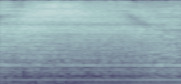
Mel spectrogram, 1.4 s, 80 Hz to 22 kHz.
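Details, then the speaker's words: Brand-new stock Pepperball VKS cranked all the way up with stock 850 tank, shooting ~354–368 over chronograph: stock O-ring blows, steady sharp air hiss with compressor humming; stock O-rings can't handle over 30 joules, to be replaced with mil-sig square O-ring. "hissing? Heat core O-ring, the stock ones, they don't stand up. That's why you gotta put a square O-ring in there."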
